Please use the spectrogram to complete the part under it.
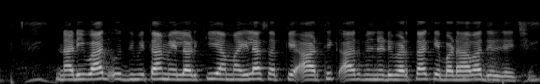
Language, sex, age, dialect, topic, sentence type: Magahi, female, 18-24, Western, banking, statement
